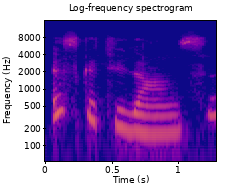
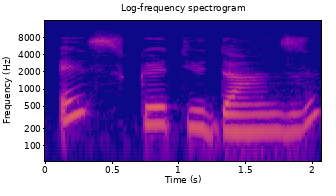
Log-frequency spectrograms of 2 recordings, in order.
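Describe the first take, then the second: First: Said in the usual way. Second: "Est-ce que tu danses?" said slowly, rising at the end; teacher drawing out "Est-ce que tu danses?"; slow rising question. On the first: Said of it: "on fait la transformation". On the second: Shown as a demonstration. Teacher models the question slowly for students, rising tune. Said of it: "très important de respecter la intonation".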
